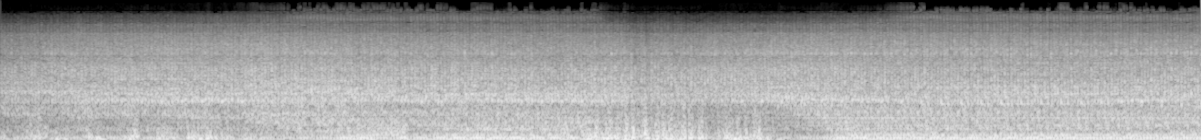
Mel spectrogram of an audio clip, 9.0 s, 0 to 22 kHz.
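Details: 24 valve Cummins diesel in a school bus after lift pump replacement: deep steady idle rumble, even beat, no misses or knocks; running right, check engine light now off.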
